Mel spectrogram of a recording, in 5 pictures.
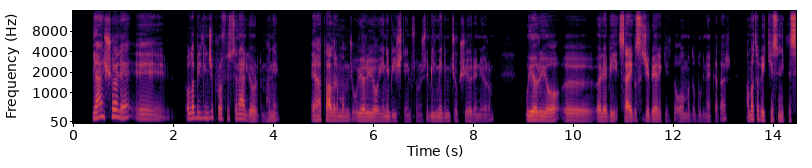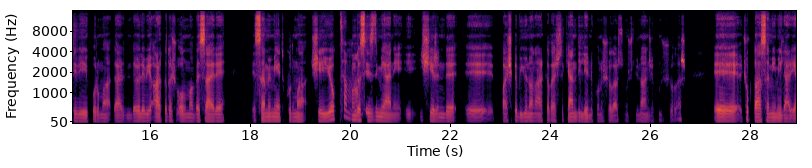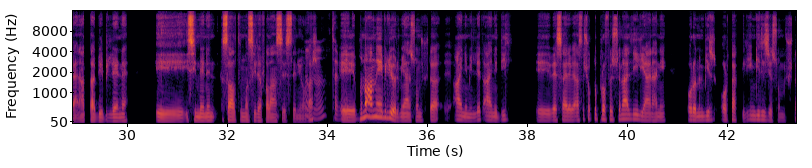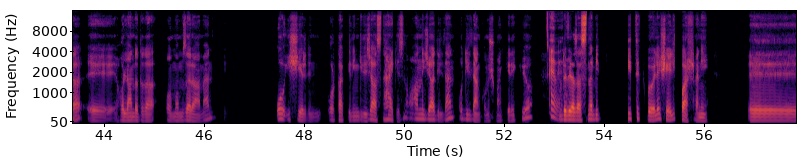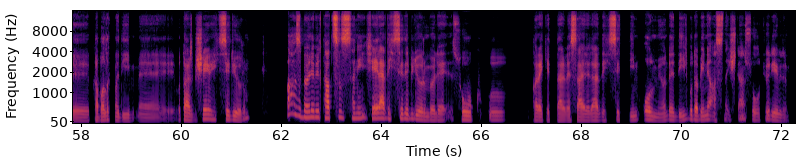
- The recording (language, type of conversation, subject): Turkish, advice, Zor bir patronla nasıl sağlıklı sınırlar koyup etkili iletişim kurabilirim?
- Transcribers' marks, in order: other noise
